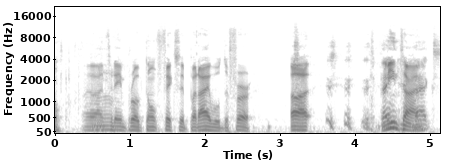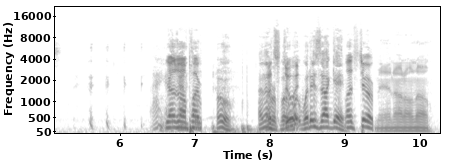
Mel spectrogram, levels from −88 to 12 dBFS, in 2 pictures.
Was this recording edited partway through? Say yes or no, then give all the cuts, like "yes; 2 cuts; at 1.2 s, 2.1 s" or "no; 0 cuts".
yes; 2 cuts; at 7.1 s, 9.4 s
